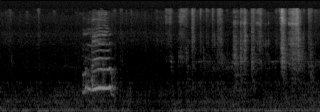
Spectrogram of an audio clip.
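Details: One clear, level, slightly nasal meow lasting about half a second from Rucola, a one-year-old rescued grey-and-white tabby cat, demanding attention from her owner inside a quiet room; faint handling rustles follow.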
